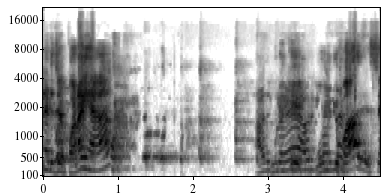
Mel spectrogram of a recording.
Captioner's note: laughs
